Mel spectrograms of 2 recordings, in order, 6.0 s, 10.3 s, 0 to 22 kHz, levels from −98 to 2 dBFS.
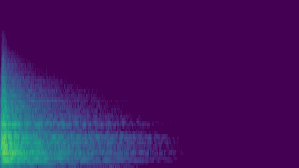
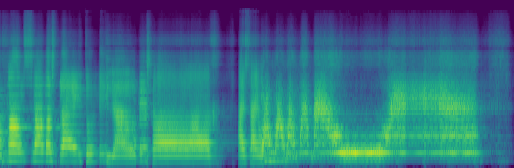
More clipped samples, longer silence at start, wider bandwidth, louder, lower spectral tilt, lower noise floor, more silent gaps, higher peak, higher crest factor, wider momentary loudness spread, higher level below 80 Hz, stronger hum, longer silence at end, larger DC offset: neither; about the same, 0 s vs 0 s; second, 5.8 kHz vs 12 kHz; second, -31 LUFS vs -18 LUFS; first, -8.5 dB/octave vs -3.5 dB/octave; first, -90 dBFS vs -46 dBFS; neither; second, -10 dBFS vs -2 dBFS; first, 26 dB vs 16 dB; first, 26 LU vs 11 LU; about the same, -72 dBFS vs -70 dBFS; neither; first, 4.7 s vs 0.65 s; neither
